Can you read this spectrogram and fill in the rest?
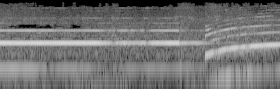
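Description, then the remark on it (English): A loud siren in a big city holds a steady high tone, then dips and sweeps back upward in a rising wail, over a low rumble of traffic. “Hear that siren?”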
